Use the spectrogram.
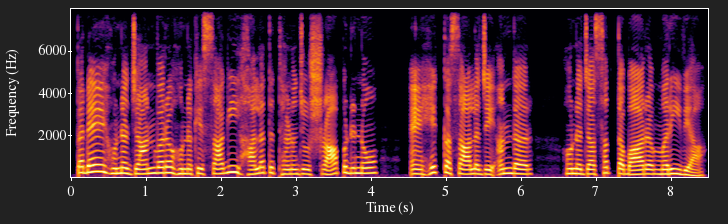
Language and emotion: Sindhi, neutral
